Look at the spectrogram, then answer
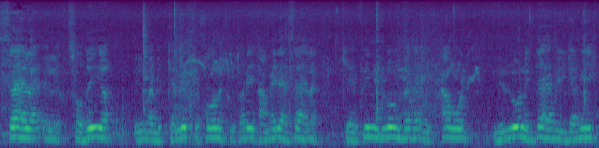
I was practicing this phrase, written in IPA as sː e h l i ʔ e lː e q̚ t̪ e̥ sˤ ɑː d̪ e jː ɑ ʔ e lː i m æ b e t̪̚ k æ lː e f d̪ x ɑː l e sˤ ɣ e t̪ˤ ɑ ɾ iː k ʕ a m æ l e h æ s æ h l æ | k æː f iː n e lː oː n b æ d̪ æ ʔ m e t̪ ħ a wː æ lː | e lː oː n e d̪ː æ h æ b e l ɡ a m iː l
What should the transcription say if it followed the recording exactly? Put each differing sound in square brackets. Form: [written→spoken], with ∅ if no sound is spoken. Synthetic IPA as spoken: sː [e→æ] h l [i→æ] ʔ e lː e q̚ t̪ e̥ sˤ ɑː d̪ e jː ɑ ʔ e lː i m æ b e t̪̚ k æ lː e f [d̪→t̪] x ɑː l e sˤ [ɣ→w] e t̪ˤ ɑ ɾ iː [k→ʔ] ʕ a m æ l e h æ s æ h l æ | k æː f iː n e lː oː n b æ d̪ æ ʔ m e t̪ ħ a wː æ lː | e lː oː n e d̪ː æ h æ b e l ɡ [a→æ] m iː l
